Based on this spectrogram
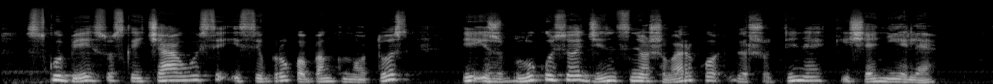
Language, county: Lithuanian, Šiauliai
